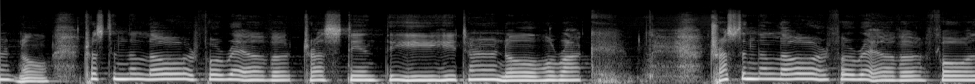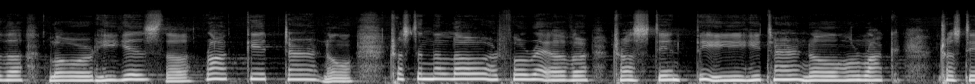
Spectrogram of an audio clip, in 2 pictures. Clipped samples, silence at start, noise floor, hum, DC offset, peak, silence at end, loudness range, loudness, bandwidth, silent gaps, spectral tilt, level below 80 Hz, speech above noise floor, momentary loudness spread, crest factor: under 0.1%; 0 s; -32 dBFS; none; under 0.1%; -2 dBFS; 0 s; 3 LU; -13 LUFS; 11 kHz; none; -7 dB/octave; -40 dBFS; 20 dB; 8 LU; 10 dB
